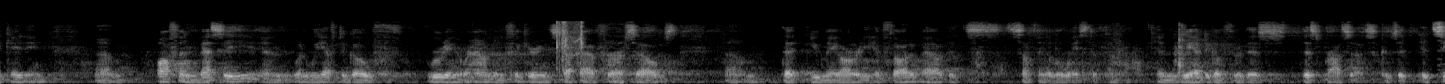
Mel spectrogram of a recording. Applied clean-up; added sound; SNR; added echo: none; Camera; -1 dB; reverberation time 2.2 s.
